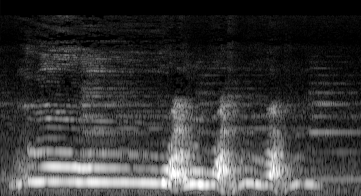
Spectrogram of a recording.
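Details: Pet dog howling along with ringing church bells next door: a long steady howl, then three wavering howl notes that dip and rise, with harmonic bell-like tones sustained underneath.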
